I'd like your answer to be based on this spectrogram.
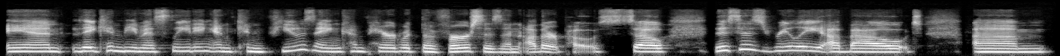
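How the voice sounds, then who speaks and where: Woman co-host, kinda high voice, chatty and laughy, dry close mic. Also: steady tone, a little slow, no echo. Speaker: podcast co-host. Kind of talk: casual podcast discussion.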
